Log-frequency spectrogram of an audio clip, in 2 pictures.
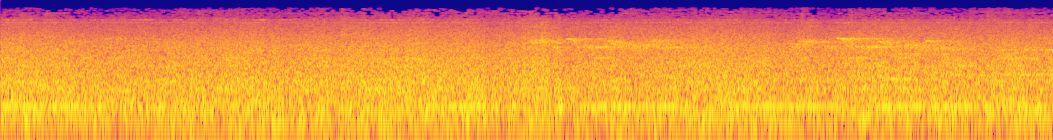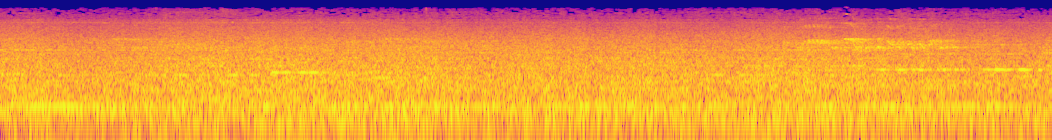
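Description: Tohoku Shinkansen train moving alongside the platform: a steady rumble of running noise with a low hum that comes and goes.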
